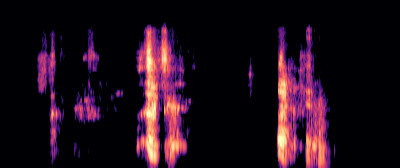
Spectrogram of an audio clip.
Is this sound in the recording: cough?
yes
